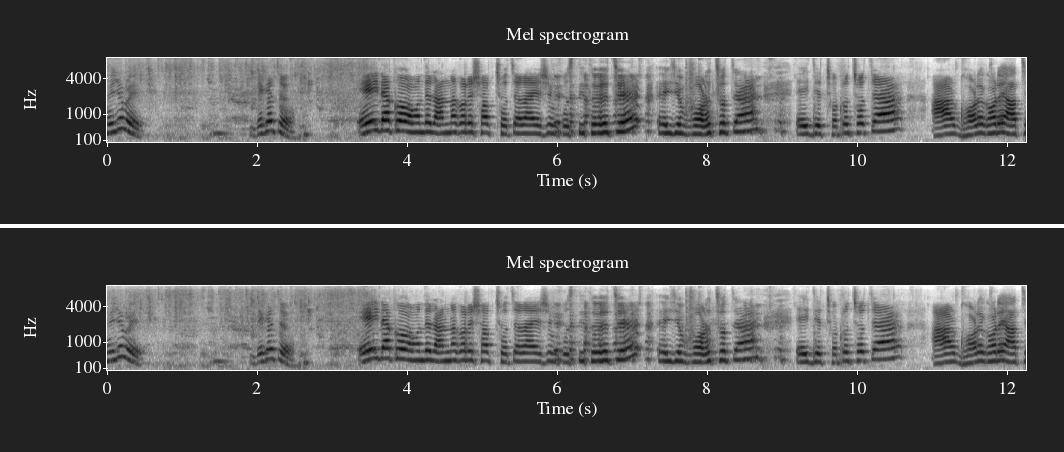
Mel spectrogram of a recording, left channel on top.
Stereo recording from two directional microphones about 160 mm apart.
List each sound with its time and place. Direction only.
0.0 s bathtub: 25° left (ahead or behind)
3.3 s a woman's voice: 20° left (ahead or behind)
9.0 s speech: 10° right (ahead or behind)
9.8 s speech: centre (ahead or behind)
11.0 s a woman's voice: 15° right (ahead or behind); by 12.2 s centre (ahead or behind)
